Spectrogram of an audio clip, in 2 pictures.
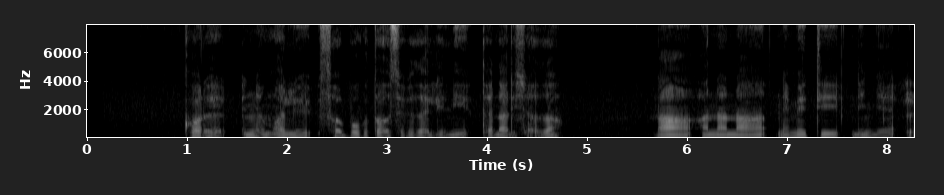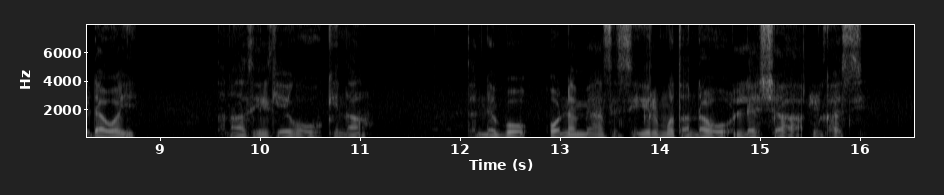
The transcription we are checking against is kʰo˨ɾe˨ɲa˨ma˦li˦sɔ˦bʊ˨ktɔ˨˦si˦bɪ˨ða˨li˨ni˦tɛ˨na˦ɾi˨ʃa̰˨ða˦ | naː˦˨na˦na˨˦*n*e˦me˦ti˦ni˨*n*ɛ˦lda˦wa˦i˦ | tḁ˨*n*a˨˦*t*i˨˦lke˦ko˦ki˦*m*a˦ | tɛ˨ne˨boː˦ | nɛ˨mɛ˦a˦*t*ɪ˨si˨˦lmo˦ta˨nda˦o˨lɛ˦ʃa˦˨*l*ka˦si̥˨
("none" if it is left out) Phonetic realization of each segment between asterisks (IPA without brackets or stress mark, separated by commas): n, ɲ, n, s, n, s, l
